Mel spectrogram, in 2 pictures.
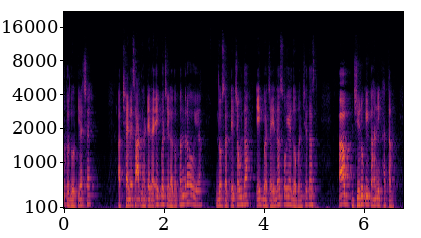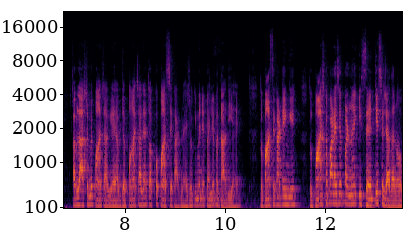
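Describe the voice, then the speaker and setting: Fast-talking man teaching math. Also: fairly high pitch, fairly bright tone. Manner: brisk, repetitive, often checks "simple" and "okay". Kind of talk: step-by-step classroom math lesson.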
